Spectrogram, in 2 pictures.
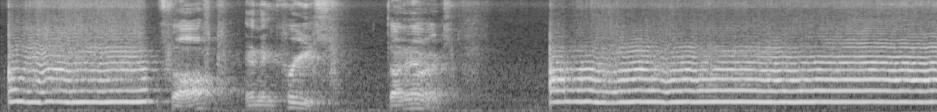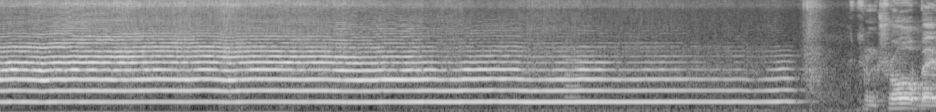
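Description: A trumpet plays a long, steady held note close by.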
